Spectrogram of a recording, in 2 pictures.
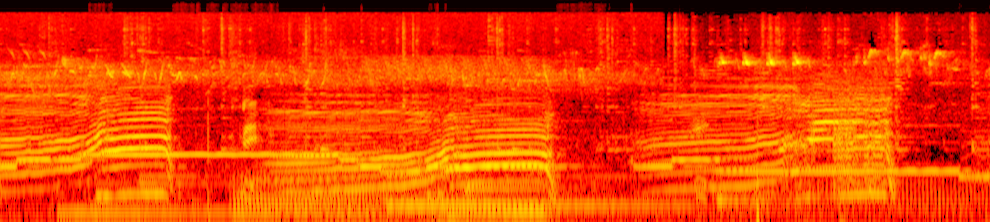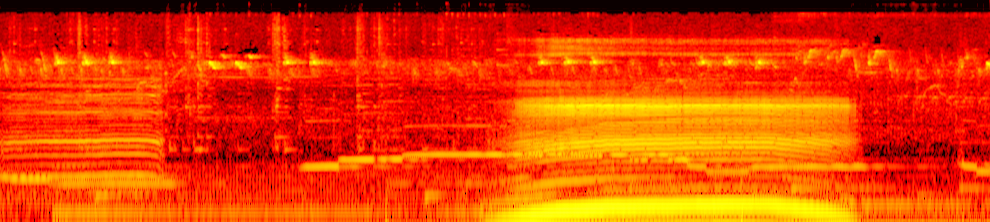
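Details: Several cows in a rural herd being driven to the pen across green rice fields, mooing one after another in long, overlapping calls, ending with a loud, deep, drawn-out low moo.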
